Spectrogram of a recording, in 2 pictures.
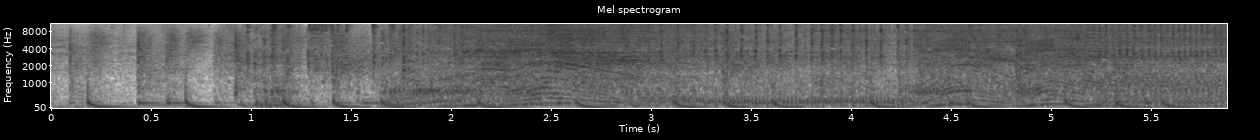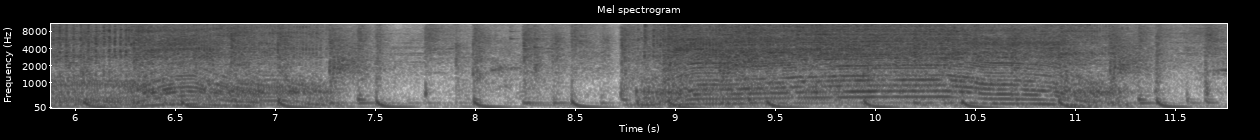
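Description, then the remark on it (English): A chainsaw engine powering a team-built vehicle's drive system roars loud for the whole stretch, its pitch repeatedly dipping and climbing as it bogs under load and revs back up, with a brief lull near the end. “Will their chainsaw have enough pulling power?”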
